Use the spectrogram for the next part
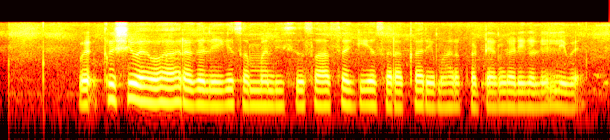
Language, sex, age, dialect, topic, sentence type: Kannada, female, 36-40, Coastal/Dakshin, agriculture, question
